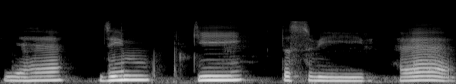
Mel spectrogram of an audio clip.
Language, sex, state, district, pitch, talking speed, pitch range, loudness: Hindi, female, Punjab, Fazilka, 185 Hz, 65 wpm, 170-195 Hz, -14 LUFS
